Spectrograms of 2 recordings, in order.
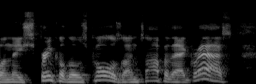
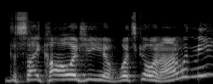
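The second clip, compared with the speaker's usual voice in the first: high-pitched mock protest; comically aggrieved, raised pitch; exasperated complaint; 7 semitones higher than usual. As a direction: whine it at the absent guru. Mock complaint to absent seminar leader.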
